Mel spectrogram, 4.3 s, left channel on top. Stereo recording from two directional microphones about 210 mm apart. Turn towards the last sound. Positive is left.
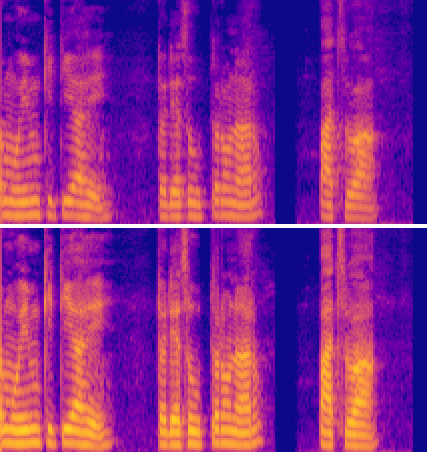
turn(degrees=-40)  # may be behind; listen again after turning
